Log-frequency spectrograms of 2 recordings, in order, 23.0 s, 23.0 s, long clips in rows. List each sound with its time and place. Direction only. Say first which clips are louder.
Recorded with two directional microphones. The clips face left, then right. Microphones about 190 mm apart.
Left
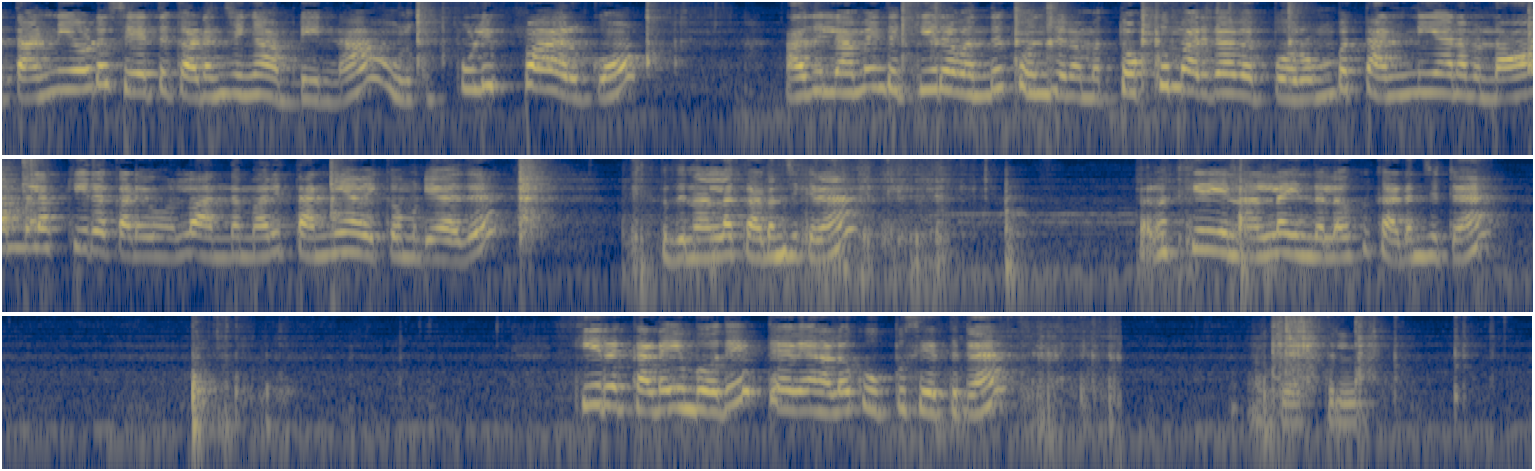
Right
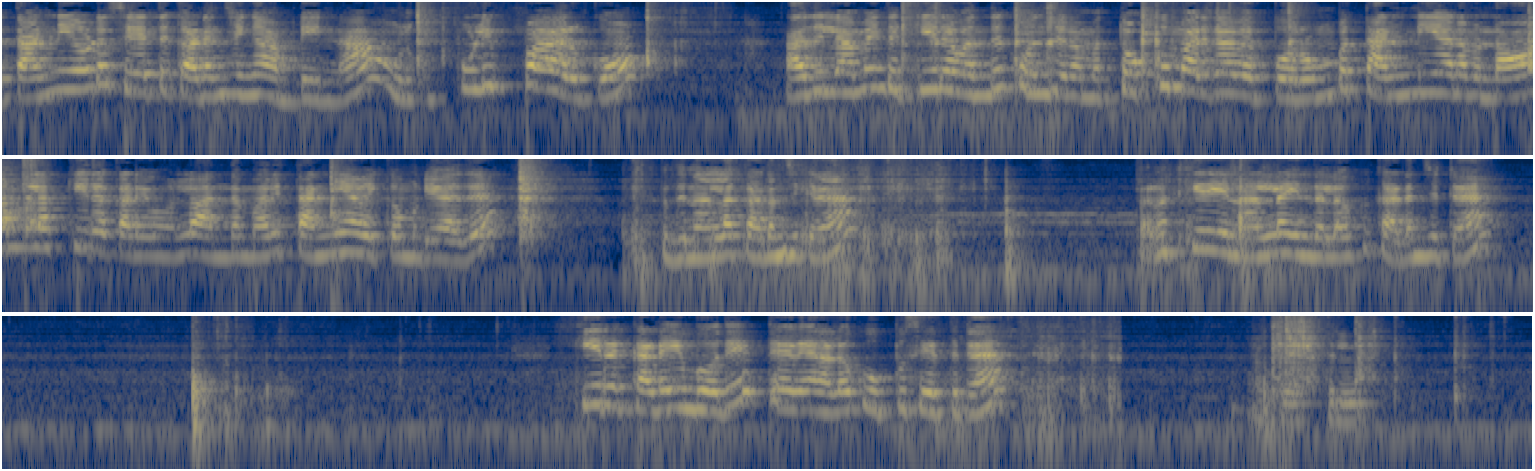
0.0 s a woman's voice: left 4 dB; 45° left (ahead or behind)
13.3 s speech: left 6 dB; 40° left (ahead or behind)
18.2 s speech: left 5 dB; 40° left (ahead or behind)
